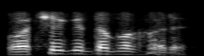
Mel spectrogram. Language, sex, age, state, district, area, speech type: Odia, male, 18-30, Odisha, Boudh, rural, conversation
